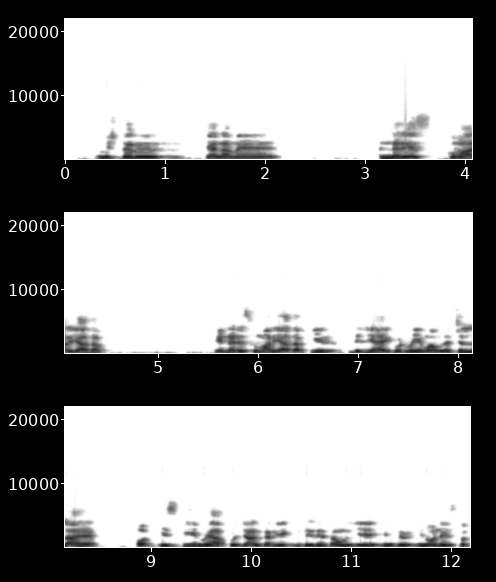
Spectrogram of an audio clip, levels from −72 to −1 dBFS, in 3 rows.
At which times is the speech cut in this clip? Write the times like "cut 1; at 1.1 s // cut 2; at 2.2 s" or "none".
none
